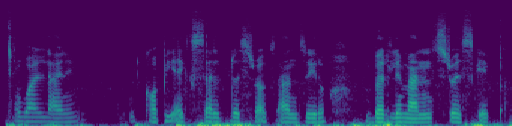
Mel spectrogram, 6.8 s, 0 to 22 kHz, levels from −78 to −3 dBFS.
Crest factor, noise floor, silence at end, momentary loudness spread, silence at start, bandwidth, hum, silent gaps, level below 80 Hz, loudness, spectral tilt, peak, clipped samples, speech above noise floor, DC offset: 22 dB; -55 dBFS; 0 s; 16 LU; 0.05 s; 12 kHz; none; none; -36 dBFS; -35 LUFS; -4.5 dB/octave; -8 dBFS; under 0.1%; 24 dB; under 0.1%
